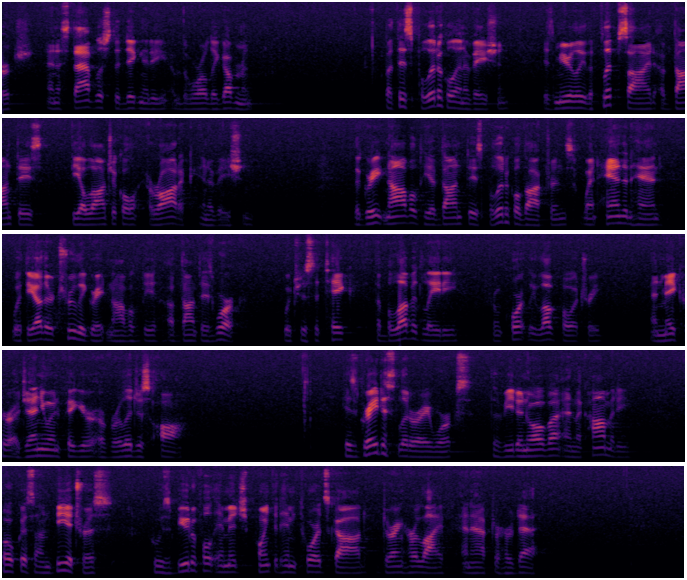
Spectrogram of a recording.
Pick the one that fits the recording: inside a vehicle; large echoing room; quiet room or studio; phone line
large echoing room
